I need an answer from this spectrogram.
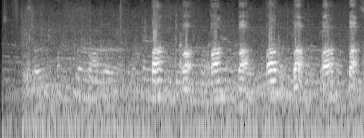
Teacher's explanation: It's a buzzing sound. It's a humming sound. That means vocal cords are coming together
